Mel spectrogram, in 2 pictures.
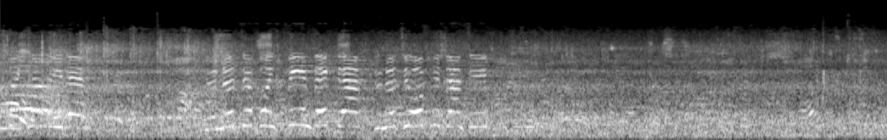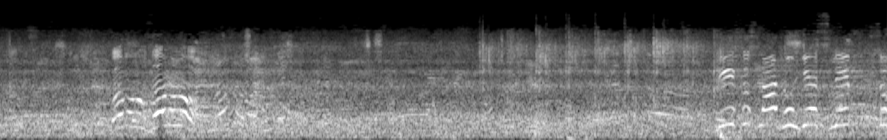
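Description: Spectators shout encouragement in a large echoing hall.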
